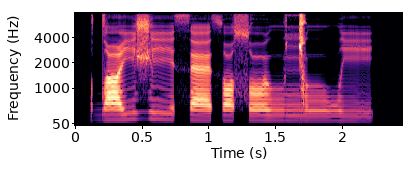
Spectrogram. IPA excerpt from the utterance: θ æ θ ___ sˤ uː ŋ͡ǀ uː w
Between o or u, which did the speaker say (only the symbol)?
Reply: o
